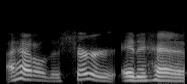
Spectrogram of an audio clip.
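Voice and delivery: normal talking voice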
